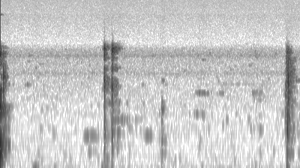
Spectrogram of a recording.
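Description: Computer mouse clicking: a quick pair of faint, sharp clicks about a second and a half in and one more short click near the end, with near silence between.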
